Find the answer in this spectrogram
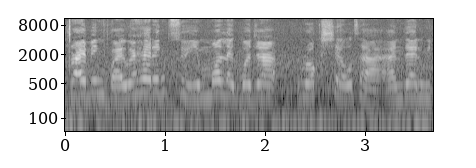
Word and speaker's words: Imoleboja: Did I pronounce that correctly? Yes. Imoleboja rock shelter.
